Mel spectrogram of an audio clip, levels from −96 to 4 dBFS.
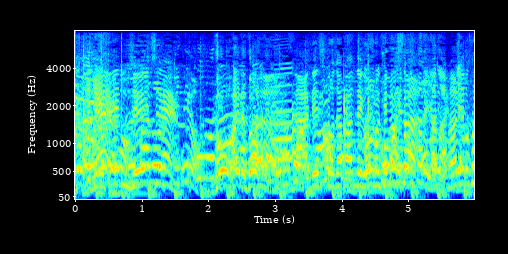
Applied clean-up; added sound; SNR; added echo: none; none; none; none.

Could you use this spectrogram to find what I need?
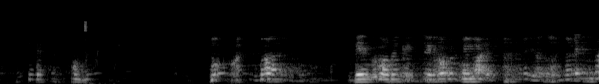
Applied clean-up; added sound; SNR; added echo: neural mask model DeepFilterNet 3.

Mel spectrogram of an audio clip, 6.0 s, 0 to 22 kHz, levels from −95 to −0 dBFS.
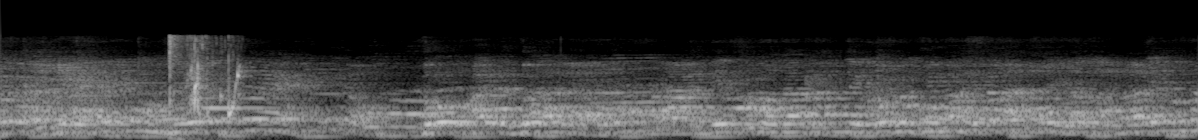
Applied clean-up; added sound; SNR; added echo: none; Splash, splatter; 6 dB; reverberation time 1.0 s.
